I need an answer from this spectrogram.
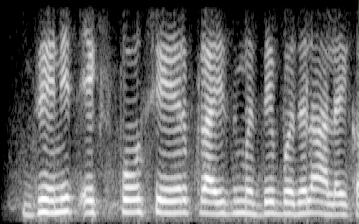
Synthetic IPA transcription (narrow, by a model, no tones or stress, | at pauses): d͡zeniːt̪ekspoɕejəɾpɾajd͡zməd̪ʱːjebəd̪əlalajka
